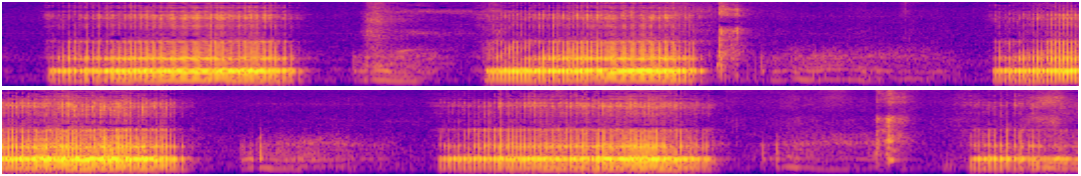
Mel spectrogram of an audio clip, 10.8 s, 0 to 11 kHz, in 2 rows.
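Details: Adult mother heavily snoring: loud, buzzy, rough snores on each inspiration, about 25 a minute, with quieter expiration between them.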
